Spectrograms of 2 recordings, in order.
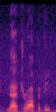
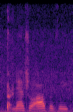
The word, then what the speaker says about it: naturopathy: Naturopathy? Naturopathy.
